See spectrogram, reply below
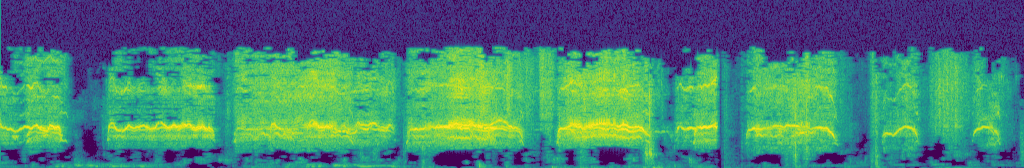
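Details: In a homing pigeon loft where newborn young are fed: long, loud, high, wavering squeals come in bursts of about a second, with low coos and rustling underneath.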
